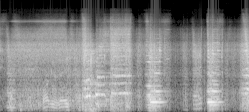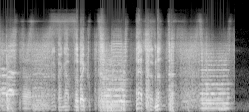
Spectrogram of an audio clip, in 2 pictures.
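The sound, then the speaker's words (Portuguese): Loud, crackling radio static hisses throughout, broken into bursts with garbled voice-like fragments and tones wavering through the noise, like a dial being tuned between stations. “Entra aí de novo o chiado de rádio.”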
